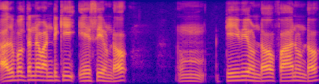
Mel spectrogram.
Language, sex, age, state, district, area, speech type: Malayalam, male, 30-45, Kerala, Wayanad, rural, spontaneous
